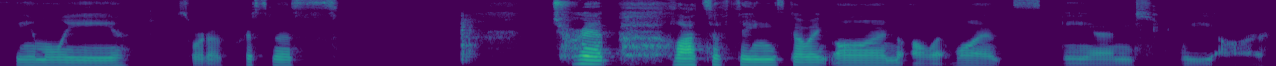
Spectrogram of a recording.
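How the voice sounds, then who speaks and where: A man hosting a casual home baking tutorial, chatty and relaxed, with a congested, sniffly, nasal voice from a cold. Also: on the low side, clear, resonant tone, dry recording. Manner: chatty, relaxed, self-deprecating asides.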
